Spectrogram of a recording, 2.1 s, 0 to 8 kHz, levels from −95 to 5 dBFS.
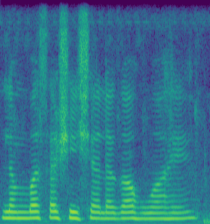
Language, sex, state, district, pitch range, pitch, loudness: Hindi, female, Uttar Pradesh, Lucknow, 205-225 Hz, 220 Hz, -15 LUFS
